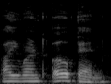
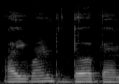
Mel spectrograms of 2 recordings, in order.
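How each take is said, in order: First: "I want a pen" slowed right down, with "a" leaned on; slow demo leaning on "a"; stress on a. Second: "I want the pen" slowed right down, with "the" leaned on; slow demo leaning on "the"; stress on the. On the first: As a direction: say it slowly and hit "a", meaning any pen. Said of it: "कोई सा ही pen दे दो". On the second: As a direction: say it slowly and hit "the", meaning this very pen. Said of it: "मुझे यही pen चाहिए". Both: Shown as a demonstration.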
